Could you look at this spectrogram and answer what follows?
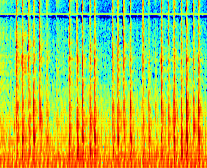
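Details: Old rubber-dome keyboard after greasing the spacebar stabilizer: quick, crisp key clicks with clean short tails and no metallic rattle after each press; the spacebar rattle is fixed.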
